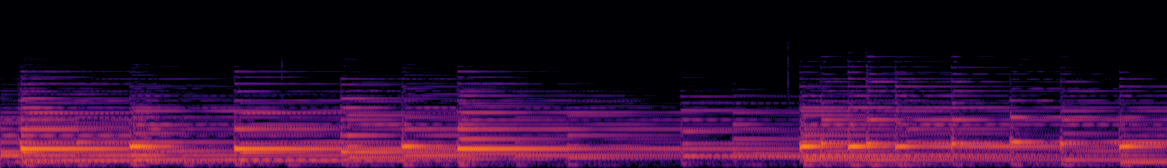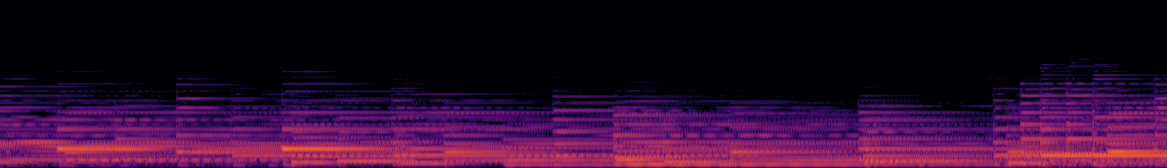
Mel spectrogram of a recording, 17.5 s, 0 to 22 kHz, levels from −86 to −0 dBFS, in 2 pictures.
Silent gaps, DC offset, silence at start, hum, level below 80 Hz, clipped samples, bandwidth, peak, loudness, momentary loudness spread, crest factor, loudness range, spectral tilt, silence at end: none; under 0.1%; 0 s; none; -76 dBFS; under 0.1%; 5.8 kHz; -20 dBFS; -36 LUFS; 11 LU; 16 dB; 6 LU; -10 dB/octave; 0 s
